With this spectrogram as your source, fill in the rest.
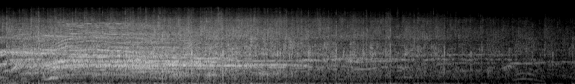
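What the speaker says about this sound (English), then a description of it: "give them another really big round of applause" A large crowd at the Java Jive 2024 event gives a loud round of applause mixed with cheering and whoops, strongest at the start and slowly tapering off.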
